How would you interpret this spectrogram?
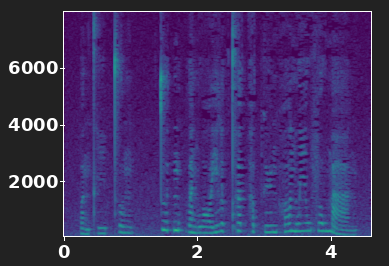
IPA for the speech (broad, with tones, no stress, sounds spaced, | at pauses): p ɐ˨˩ ŋ t̪ʰ iː˨˥ p̚ t̪ʰ ʊ˧ ŋ | t̪ uː˥ t̚ m ʊ˨˥ k̚ w ɐ˨˧ n w ɔː˨˥ j l ʊ˧ k̚ t̪ʰ ɐ˥ k̚ h ɐ˧ p̚ k yː˧ ŋ h ɔː˥ n w iː˥ w f o˥ w m aː˨ ŋ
